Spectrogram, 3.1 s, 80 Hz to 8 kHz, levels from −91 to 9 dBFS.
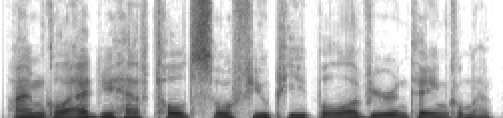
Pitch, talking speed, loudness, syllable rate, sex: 140 Hz, 230 wpm, -14 LUFS, 5.3 syllables/s, male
